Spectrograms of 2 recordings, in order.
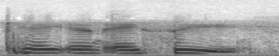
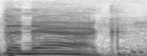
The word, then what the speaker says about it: KNAC: Well, I just want to remind you, if you could please call it KNAC. Not the knack.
